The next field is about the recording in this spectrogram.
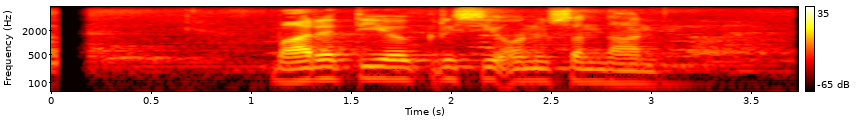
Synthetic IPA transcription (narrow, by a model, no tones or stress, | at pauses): bʱaɾʌt̪ijʌkrisiʔʌ̰nusʌnd̪ʱan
